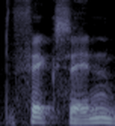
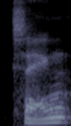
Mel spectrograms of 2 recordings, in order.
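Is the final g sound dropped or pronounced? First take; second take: dropped; pronounced. First: The word ends in -in without the g. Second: The word ends with a full -ing sound. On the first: Getting ready to do something. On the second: Repairing something.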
